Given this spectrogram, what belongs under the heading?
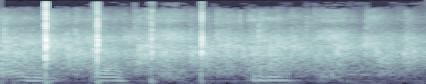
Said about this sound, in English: Let's have a round of applause for dogs.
